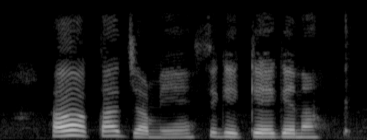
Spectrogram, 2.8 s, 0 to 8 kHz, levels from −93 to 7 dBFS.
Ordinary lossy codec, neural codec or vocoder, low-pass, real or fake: Opus, 64 kbps; none; 7.2 kHz; real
